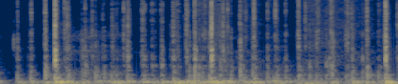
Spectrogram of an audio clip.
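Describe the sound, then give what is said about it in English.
Rapid typing on a computer keyboard, a steady stream of crisp key clicks with irregular rhythm and a few louder keystrokes, with no voices. “You can hear me typing, people of the podcast.”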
